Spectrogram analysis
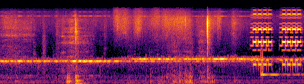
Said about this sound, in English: He's still waffling on, but now a telephone is ringing.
